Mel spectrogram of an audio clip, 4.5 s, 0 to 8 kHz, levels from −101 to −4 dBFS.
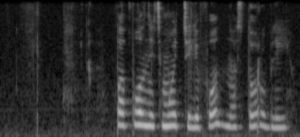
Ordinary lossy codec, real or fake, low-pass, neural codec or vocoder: none; real; none; none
